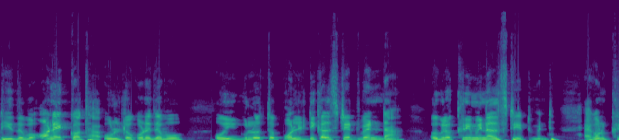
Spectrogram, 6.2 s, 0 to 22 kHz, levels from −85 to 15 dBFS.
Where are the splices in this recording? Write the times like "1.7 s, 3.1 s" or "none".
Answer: 2.0 s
